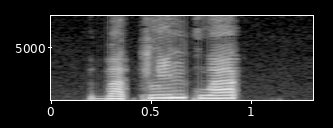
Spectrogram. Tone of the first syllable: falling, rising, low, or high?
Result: low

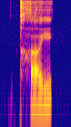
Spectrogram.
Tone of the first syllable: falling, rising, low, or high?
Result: rising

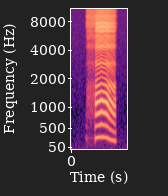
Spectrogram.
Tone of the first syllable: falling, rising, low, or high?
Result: falling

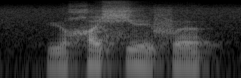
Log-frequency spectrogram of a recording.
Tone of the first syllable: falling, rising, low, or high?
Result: low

